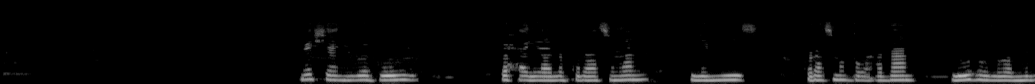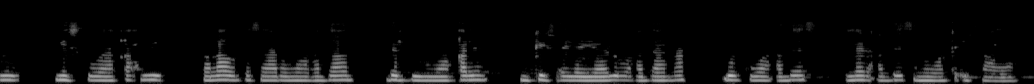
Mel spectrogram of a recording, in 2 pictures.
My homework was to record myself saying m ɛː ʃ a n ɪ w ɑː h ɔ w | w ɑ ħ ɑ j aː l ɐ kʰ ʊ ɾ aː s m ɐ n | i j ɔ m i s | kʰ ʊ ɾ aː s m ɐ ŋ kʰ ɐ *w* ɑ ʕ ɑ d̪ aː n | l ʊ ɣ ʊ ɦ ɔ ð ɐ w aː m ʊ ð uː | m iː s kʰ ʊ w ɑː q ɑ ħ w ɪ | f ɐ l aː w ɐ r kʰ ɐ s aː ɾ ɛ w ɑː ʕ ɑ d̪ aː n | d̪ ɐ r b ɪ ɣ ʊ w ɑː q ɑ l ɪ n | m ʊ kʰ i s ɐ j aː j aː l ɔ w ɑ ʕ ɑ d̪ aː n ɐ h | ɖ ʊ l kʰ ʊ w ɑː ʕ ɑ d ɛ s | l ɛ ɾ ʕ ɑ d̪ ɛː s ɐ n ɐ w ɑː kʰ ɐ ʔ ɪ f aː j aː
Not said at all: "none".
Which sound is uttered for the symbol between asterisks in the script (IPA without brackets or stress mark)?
w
